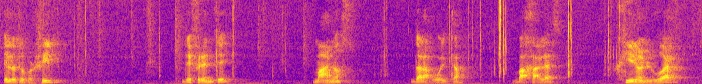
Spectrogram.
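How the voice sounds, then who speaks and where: A man calls out short, commanding directions at an audition. He speaks slowly and evenly, with a roomy echo around him and faint noise behind. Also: mid-range voice. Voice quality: curt, commanding. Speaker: casting director. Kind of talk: giving casting directions. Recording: echoey studio room.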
